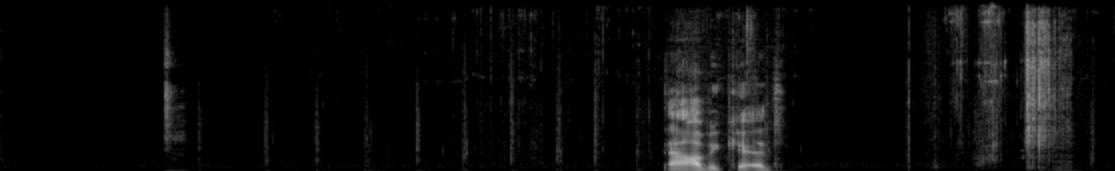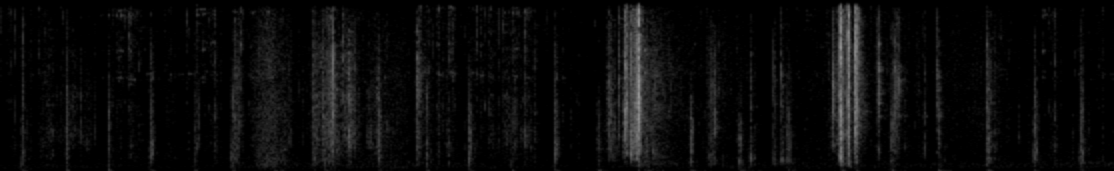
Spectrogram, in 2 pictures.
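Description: Footsteps patter quickly and evenly.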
